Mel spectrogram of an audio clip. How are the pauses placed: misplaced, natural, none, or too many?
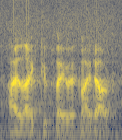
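none. It is run together with no pauses. "or no pauses"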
